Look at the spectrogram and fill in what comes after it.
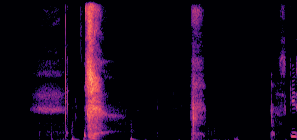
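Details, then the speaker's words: A brief indrawn breath, then a single loud, explosive sneeze from someone who says they are sick with a clogged nose, one of many sneezes during a Minecraft gameplay recording. "that's a lot of sneezes oh my gosh"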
